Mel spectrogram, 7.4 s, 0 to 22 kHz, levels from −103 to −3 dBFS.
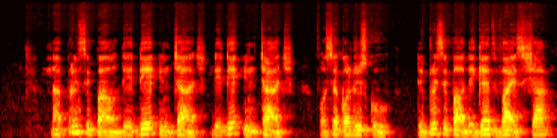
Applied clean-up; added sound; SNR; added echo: none; none; none; none.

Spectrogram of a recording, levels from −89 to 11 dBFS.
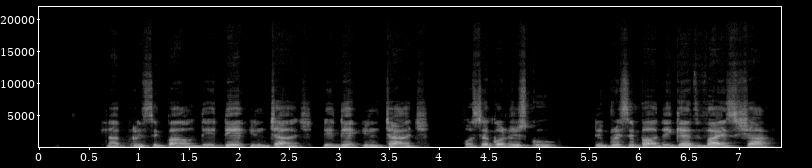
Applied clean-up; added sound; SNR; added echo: neural mask model DeepFilterNet 3.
